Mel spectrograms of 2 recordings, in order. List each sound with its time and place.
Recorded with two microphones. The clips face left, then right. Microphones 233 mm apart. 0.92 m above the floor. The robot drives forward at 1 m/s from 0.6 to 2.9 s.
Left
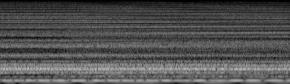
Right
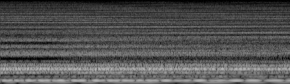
0.0 s a drone: 10° right (ahead or behind); by 2.9 s 5° right (ahead or behind)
